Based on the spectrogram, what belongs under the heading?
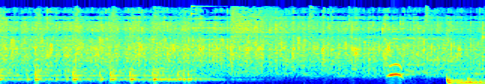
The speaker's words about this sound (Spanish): Un fuerte aplauso para mi amiga. Fuerte el aplauso.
